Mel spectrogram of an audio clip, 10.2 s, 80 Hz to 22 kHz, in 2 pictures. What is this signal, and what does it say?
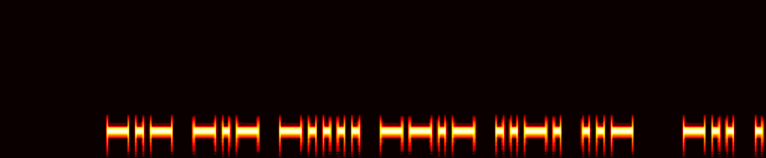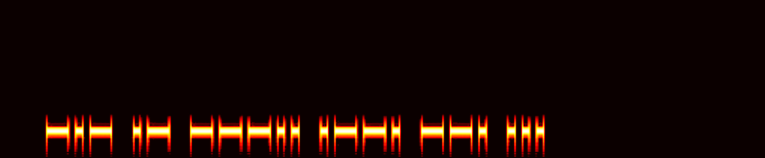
Morse code, heard as a keyed tone, about 25 wpm, 700 Hz. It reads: KK6QFU DE KA8PGS
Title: USA Callsign DE Callsign - 6 Characters - 25wpm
